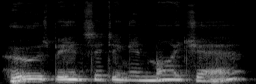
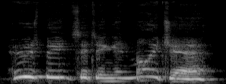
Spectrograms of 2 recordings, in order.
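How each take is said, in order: First: It is said in a medium-sized voice. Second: It is said in a tiny, high voice. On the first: "she said in her middle-sized voice" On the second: "said the baby bear in his teeny tiny voice"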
